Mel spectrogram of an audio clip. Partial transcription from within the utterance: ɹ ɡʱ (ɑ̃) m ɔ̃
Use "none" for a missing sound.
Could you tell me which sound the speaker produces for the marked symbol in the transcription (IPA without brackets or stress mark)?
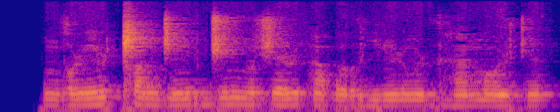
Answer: ã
